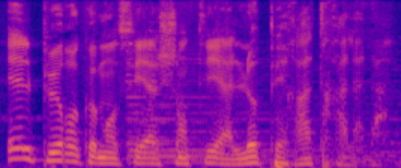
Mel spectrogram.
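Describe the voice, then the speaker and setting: A man narrating a scripted children's story in an expressive, theatrical way. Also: low-pitched, quick pace. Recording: music playing behind the voice.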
